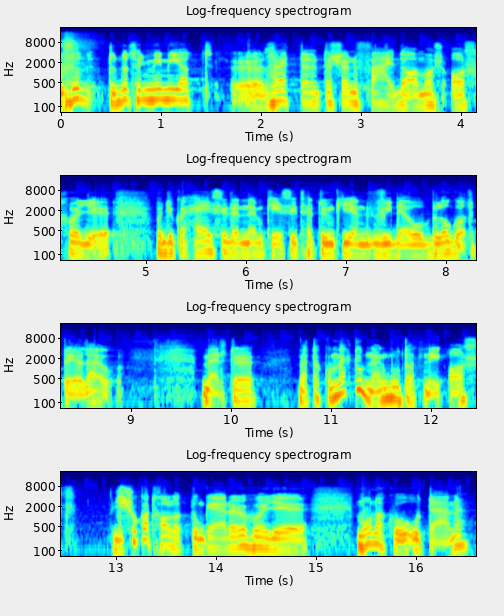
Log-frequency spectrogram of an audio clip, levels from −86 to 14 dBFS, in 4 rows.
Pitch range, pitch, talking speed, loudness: 110-135 Hz, 120 Hz, 110 wpm, -19 LUFS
